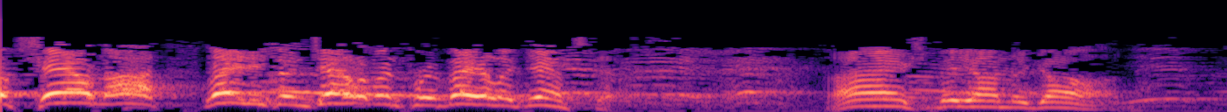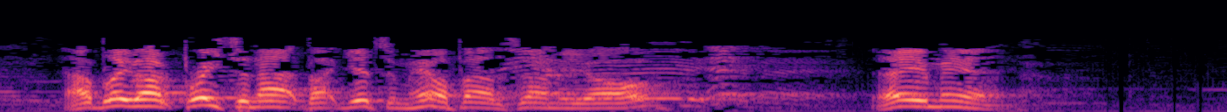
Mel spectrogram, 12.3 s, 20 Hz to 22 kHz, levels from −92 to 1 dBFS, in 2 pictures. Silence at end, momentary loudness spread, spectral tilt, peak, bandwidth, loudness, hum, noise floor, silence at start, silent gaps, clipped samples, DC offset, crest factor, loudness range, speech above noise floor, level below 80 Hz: 1.15 s; 21 LU; -9 dB/octave; -2 dBFS; 5.8 kHz; -19 LUFS; none; -63 dBFS; 0 s; none; under 0.1%; under 0.1%; 18 dB; 9 LU; 44 dB; -66 dBFS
